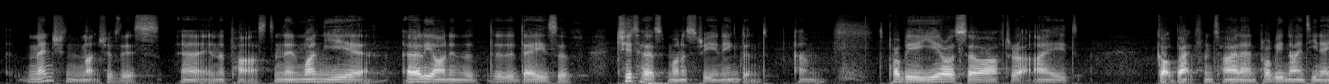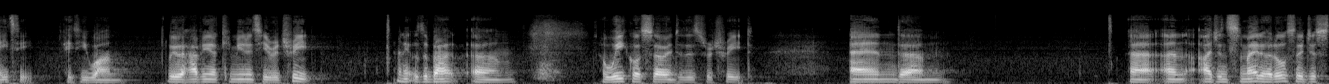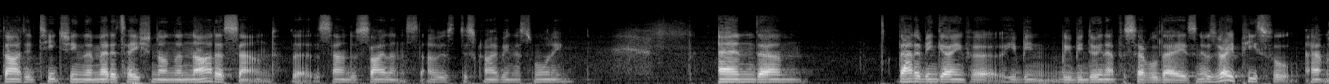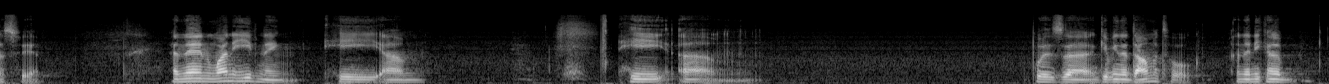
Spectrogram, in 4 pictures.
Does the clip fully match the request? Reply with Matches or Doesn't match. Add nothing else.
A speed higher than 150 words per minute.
Doesn't match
